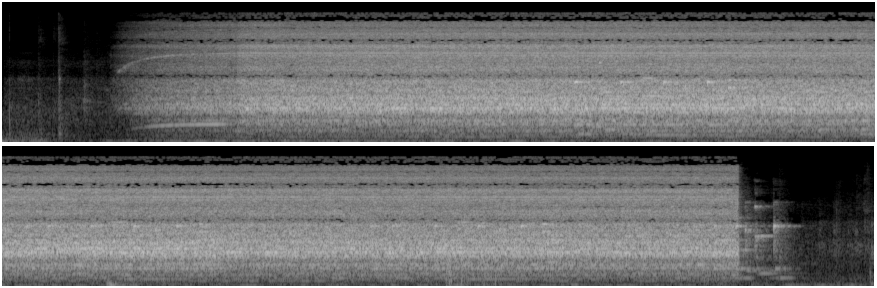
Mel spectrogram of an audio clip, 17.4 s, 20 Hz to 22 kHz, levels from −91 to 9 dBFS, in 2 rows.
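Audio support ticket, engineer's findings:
Skip ahead, 2.35–2.37 s: audio dropped while later packets waited. Playback jumps forward about a second, the two sides joined almost directly with no gap.

Processor overload crackle, 13.17–13.67 s: CPU missed repeated buffer deadlines, each miss replaying stale audio with hard edges. This is heard as gritty crackle, which fits roughly ten missed 5 ms buffers.

Jitter buffer speed-up, 16.13–17.41 s: buffer over target, receiver trimming short pitch-period pieces, about 150 ms in total. Sound runs at 111% speed with unchanged pitch and feels hurried.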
